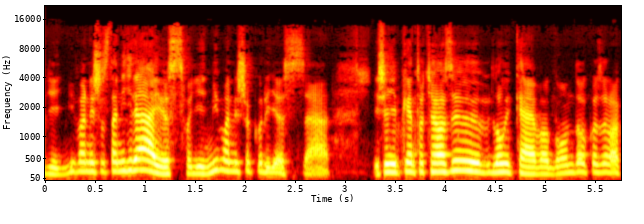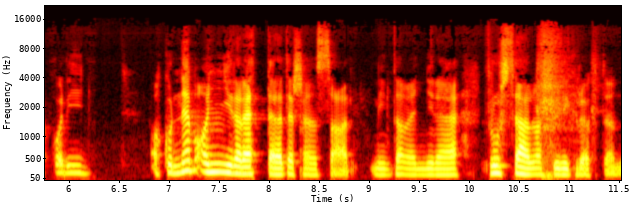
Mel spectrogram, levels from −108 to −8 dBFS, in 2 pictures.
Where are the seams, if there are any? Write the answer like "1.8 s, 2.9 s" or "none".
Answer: none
